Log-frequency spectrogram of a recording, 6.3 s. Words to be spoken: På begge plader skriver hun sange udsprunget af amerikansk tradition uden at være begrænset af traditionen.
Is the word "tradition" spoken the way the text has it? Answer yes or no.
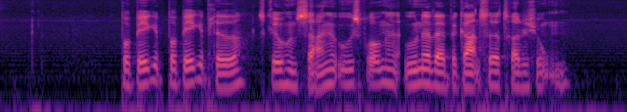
no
